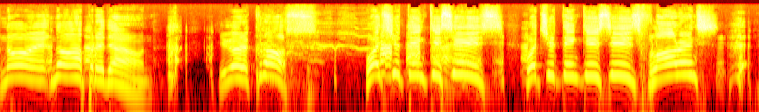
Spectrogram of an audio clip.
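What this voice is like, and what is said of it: Put-on accent. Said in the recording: “I'm laughing so hard at your accent”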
